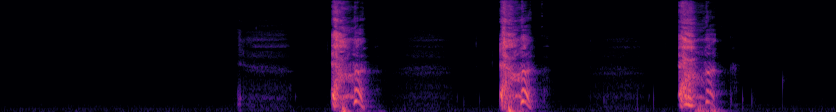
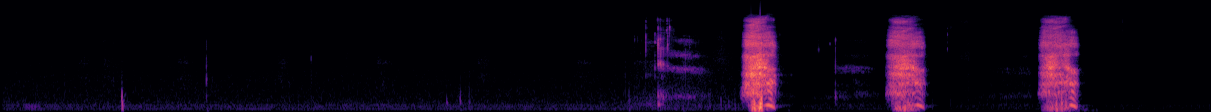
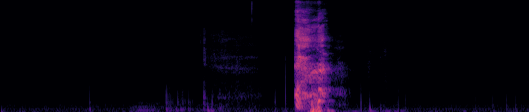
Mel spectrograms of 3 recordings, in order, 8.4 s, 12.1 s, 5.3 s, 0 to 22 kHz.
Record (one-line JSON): {"three_cough_length": "8.4 s", "three_cough_amplitude": 19275, "three_cough_signal_mean_std_ratio": 0.25, "exhalation_length": "12.1 s", "exhalation_amplitude": 32257, "exhalation_signal_mean_std_ratio": 0.21, "cough_length": "5.3 s", "cough_amplitude": 5731, "cough_signal_mean_std_ratio": 0.21, "survey_phase": "beta (2021-08-13 to 2022-03-07)", "age": "65+", "gender": "Female", "wearing_mask": "No", "symptom_none": true, "smoker_status": "Never smoked", "respiratory_condition_asthma": false, "respiratory_condition_other": false, "recruitment_source": "REACT", "submission_delay": "1 day", "covid_test_result": "Negative", "covid_test_method": "RT-qPCR"}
